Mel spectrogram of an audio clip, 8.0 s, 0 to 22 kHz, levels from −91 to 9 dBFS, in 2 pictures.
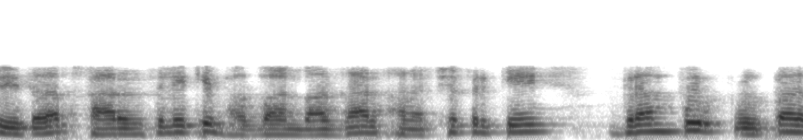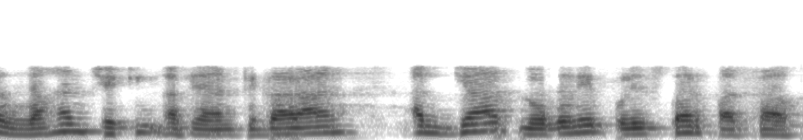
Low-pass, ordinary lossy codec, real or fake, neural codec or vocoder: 3.6 kHz; none; fake; codec, 44.1 kHz, 2.6 kbps, SNAC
